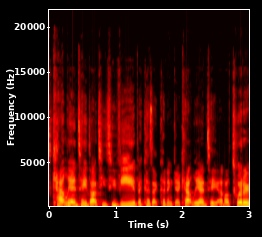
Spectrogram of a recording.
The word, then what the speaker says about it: Katliente: It's like caliente in Spanish, but with K-A-T in the front. And no, my name is not Katie. It's Kat. People always mispronounce it because it looks like Katie if you're not paying attention. It's like Kate Lee. Yeah, it's like Katliente, like that, not like Katie.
